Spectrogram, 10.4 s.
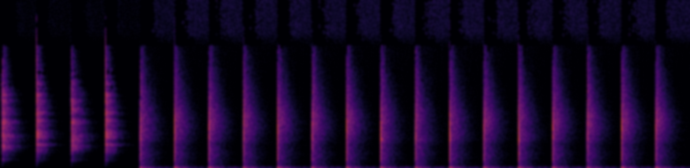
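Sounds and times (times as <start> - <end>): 
kick drum: 2.1 - 10.3.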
